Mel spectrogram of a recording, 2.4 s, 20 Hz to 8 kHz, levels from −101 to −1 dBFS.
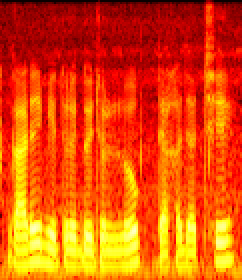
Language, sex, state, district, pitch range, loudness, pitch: Bengali, male, West Bengal, Cooch Behar, 120-150 Hz, -18 LUFS, 120 Hz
